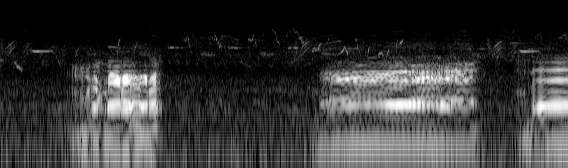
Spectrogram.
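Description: Sheep bleating, three calls: a short quavering one about half a second in, a longer one about two and a half seconds in, and a third starting near the end. Small birds chirp faintly behind.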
